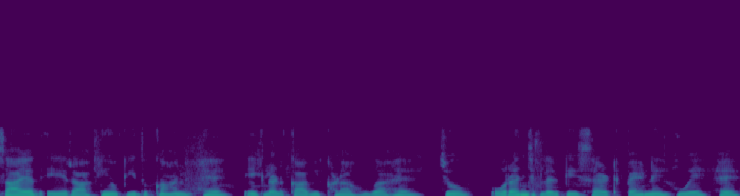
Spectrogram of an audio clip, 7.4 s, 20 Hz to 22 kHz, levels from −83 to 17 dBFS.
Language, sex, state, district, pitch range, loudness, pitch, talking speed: Hindi, male, Uttar Pradesh, Varanasi, 170-190 Hz, -38 LUFS, 180 Hz, 160 wpm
